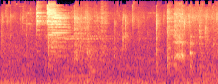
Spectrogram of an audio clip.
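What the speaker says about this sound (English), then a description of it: "And I'll give the pumpkin a nice stir." Pumpkin pieces stirred with a spoon in a pan of hot oil with mustard seeds, cumin and curry leaves, giving soft scraping and clinks over a light sizzle, close up and brief.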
